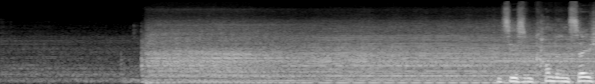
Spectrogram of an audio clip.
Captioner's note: vacuum chamber whirring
